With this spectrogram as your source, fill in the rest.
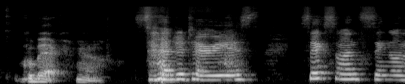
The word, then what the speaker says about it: Quebec: old Canada cuc how do you say that cubec Quebec yeah Sagittarius six months single now and my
